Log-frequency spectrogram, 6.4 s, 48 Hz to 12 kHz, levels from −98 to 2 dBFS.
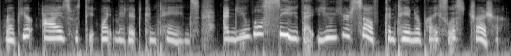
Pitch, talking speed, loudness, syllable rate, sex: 275 Hz, 180 wpm, -18 LUFS, 4.8 syllables/s, female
